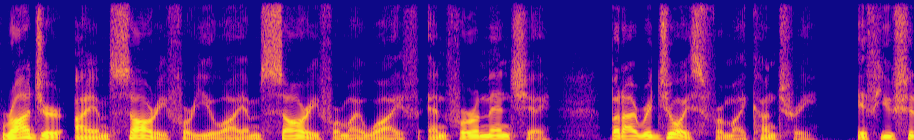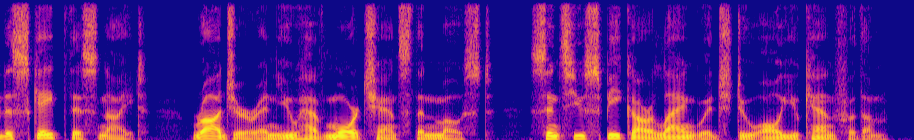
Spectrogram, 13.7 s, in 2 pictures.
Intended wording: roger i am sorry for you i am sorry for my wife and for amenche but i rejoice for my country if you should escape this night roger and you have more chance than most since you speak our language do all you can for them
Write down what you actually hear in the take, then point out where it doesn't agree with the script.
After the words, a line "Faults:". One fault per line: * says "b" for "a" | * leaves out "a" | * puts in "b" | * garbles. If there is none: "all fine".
roger i am sorry for you i am sorry for my wife and for amenche but i rejoice for my country if you should escape this night roger and you have more chance than most since you speak our language do all you can for them
Faults:
all fine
